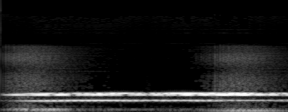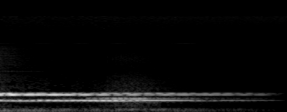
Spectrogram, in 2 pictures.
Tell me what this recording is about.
Another numbers station remix. Spooky little mini-sphere.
